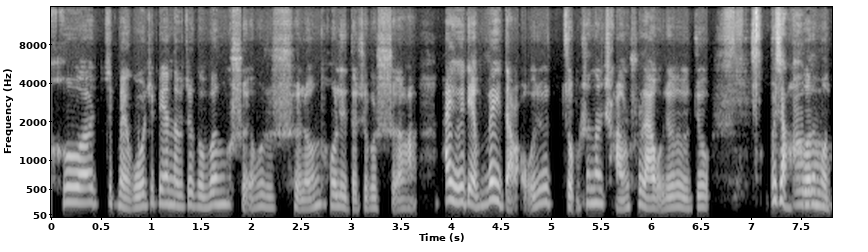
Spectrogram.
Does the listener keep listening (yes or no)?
yes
